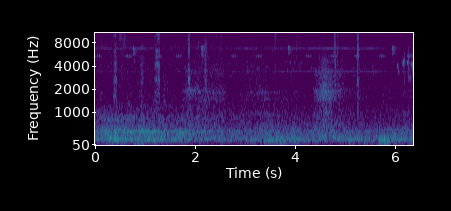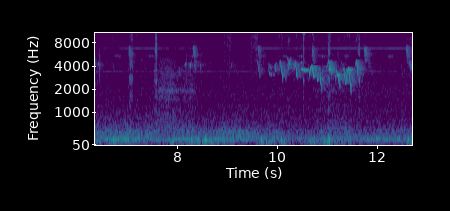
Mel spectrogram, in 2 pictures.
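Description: Quiet outdoor ambience with a few soft swishes of a PVC primer dauber wiped around a pipe end. A bird gives a quick series of chirps about ten seconds in.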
